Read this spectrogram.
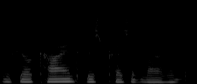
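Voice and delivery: soft, unhurried meditation voice with long pauses; hushed, calm meditation teacher easing them into the present; guided meditation. Real, not acted.

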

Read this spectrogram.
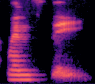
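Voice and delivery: "Wednesday" said WENZ-day, softly; silent middle. Shown as a demonstration. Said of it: "bagian tengahnya dia tuh nggak dibaca". ("Wednesday" dibaca pelan WENS-dei, tanpa D)

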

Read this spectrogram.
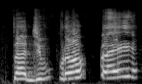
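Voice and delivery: high, slow, drawn-out teasing voice; mock pro player voice. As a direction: stretch it out like teasing a show-off. Mocking teammate's skill.

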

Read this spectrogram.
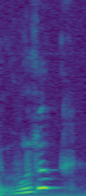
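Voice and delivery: high, loud delighted call; excited. Retold or imitated. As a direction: call out thrilled. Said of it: "he was all excited".

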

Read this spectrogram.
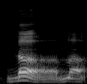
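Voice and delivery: quick mock Transylvanian vampire "blah"; Transylvanian accent. Shown as a demonstration. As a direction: toss out a Dracula-style Transylvanian blah. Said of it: "that accent".

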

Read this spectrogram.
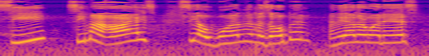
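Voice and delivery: high, loud and eager; eager showing off. A narrator's reading. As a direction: push your face at him, see my eyes. Child showing her eyes eagerly.

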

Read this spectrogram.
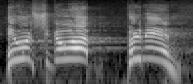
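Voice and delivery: high, loud holler across the airfield; hollering to the pilot. Retold or imitated. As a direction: call over to the pilot. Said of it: "he hollered at the pilot".

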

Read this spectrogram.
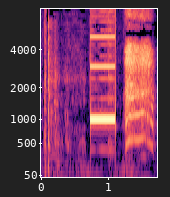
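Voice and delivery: high, loud laughing fit. Real, not acted. Big laugh after prank.

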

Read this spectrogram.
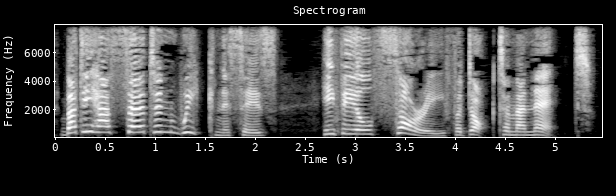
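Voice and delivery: high, loud voice of complaint; forceful, high-pitched character; Madame Defarge. Acted. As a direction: raise the voice and state it hard. Narrator acts Madame Defarge's speech.

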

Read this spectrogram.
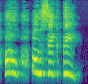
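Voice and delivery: high, breathless little zebra cousin; gasped alarm. A narrator's reading. Zara runs in to her cousin Zigbee, gasping. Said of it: "she gasped".

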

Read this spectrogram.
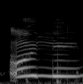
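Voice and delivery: high sobbing gasp; crying gasp. Acted. Daughter crying as she calls her mother. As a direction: cry out to mom. Daughter coming home upset.

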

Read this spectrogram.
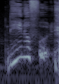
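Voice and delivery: squeaky high outraged disbelief; hammed-up hungry Jesus, shocked at the empty tree; mock disbelief. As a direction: pitch way up on no food. Jesus voiced, pitch jumps high.

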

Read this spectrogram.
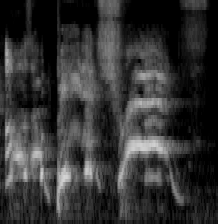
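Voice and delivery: loud shout, drawn-out last word; playful shout. Pretend. Adding names to the good guys, playful shout. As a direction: belt out the names.

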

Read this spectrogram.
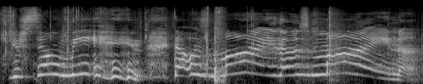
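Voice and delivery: high, slow whine; whining. Pretend. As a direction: sulk like a cheated kid. Whining over lost candy.

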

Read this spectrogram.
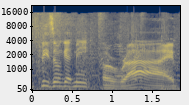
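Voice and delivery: normal talking voice

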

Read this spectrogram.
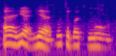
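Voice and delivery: normal talking voice

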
